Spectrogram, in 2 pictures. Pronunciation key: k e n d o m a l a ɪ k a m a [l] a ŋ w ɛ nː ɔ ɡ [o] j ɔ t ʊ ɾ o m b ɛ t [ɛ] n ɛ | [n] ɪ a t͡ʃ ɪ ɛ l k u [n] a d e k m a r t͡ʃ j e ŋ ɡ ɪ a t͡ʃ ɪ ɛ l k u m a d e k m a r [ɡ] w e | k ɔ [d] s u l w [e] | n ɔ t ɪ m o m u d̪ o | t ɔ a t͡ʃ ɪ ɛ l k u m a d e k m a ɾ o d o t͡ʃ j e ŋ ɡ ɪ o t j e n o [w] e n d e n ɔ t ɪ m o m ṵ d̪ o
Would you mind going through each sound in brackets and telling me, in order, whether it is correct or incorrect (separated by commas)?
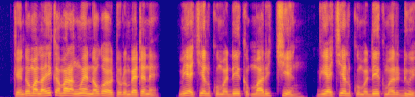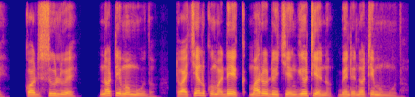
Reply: incorrect, incorrect, correct, incorrect, incorrect, incorrect, correct, correct, incorrect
